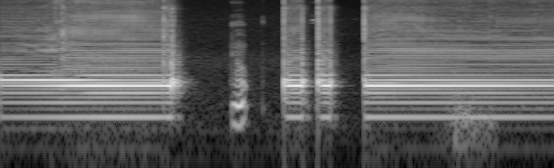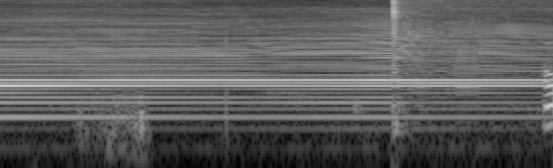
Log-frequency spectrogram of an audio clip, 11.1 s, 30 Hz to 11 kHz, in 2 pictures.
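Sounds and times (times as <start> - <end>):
speakers buzzing with mains hum: 0.0 - 11.0
electric spark crackle: 0.4 - 1.9, 3.0 - 11.0.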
